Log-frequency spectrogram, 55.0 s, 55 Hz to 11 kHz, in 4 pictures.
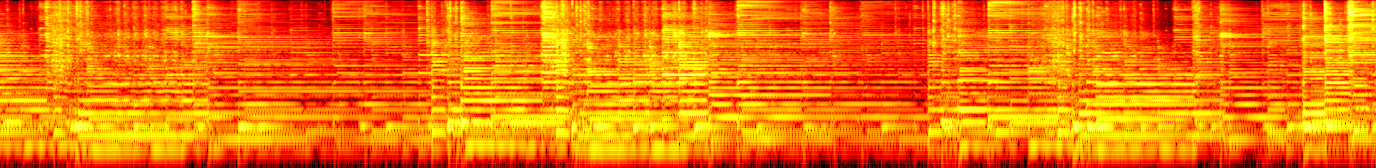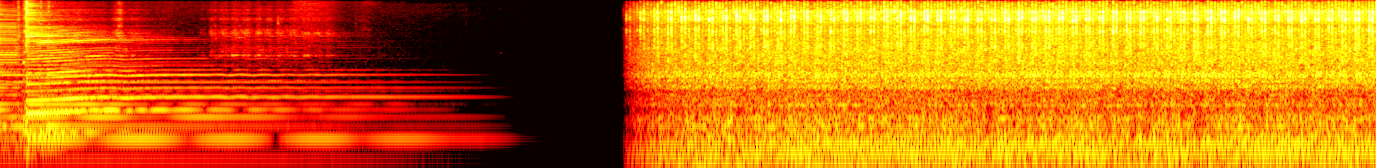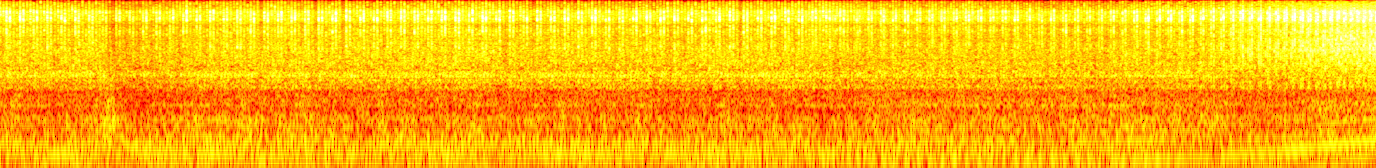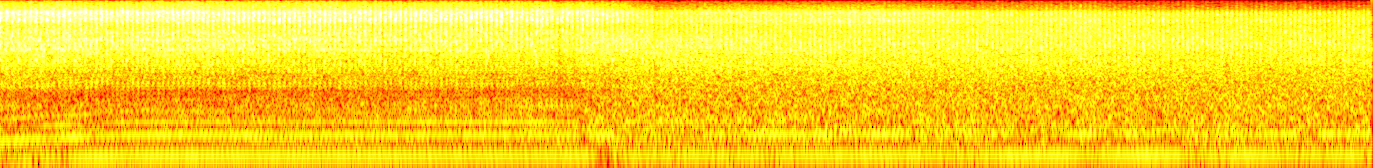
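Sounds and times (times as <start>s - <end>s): aircraft piston engine running: 20.1s - 55.0s.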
